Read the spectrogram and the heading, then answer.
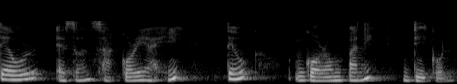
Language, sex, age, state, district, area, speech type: Assamese, female, 18-30, Assam, Morigaon, rural, spontaneous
